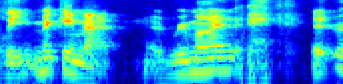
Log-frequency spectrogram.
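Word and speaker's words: MICIMATT: an expression called the mickey man it remind it it rhymes with mickey mouse okay it's like what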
